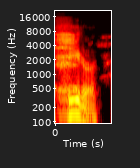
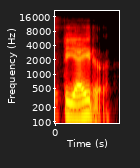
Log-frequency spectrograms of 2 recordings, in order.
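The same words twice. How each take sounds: First: The word is said with a standard pronunciation. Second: The word is said with a Southern pronunciation.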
